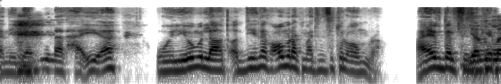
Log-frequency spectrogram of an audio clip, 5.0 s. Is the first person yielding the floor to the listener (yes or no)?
yes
